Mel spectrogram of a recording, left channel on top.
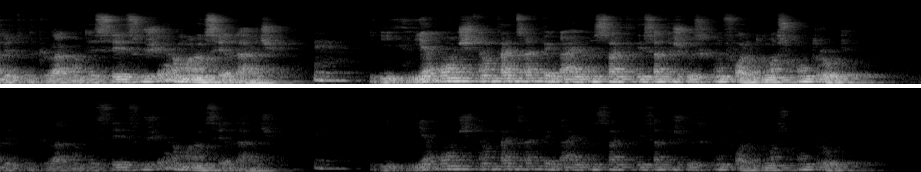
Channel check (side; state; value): right; quieter; 18.8 dB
